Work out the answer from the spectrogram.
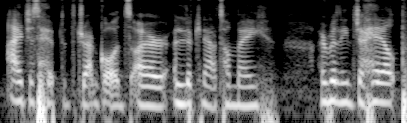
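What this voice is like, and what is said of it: Poor English accent, sounds Australian. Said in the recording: “Well, she's not country. She's English. ... That was Australian. Oh my god, I'm terrible at accents.”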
